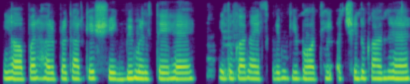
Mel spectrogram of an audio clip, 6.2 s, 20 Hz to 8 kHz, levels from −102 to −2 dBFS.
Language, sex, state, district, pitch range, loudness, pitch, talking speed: Hindi, female, Maharashtra, Nagpur, 220-230 Hz, -17 LUFS, 225 Hz, 175 wpm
